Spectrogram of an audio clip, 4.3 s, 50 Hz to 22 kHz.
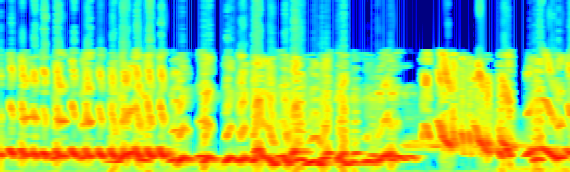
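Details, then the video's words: Oriental magpie-robin in fast, unbroken song combining two birds' voices, used as a lure to rouse other magpie-robins: rich warbled phrases and rapid trills, with a few sharper high notes breaking in near the end. "pancingan murai 2 kali lebih menaikkan emosi muarai."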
